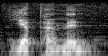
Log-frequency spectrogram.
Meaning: to smell
- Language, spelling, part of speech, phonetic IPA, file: Kabardian, епэмын, verb, [japamən], Japaməm.ogg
